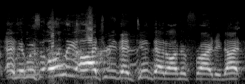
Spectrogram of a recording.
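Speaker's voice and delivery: loud, high, talking through laughter; laughing tease. Real, not acted. Speaker teasing the audience member about Friday nights, laughing. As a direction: tease them while still laughing.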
